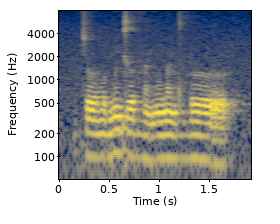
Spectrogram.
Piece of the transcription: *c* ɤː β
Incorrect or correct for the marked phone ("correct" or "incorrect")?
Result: correct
